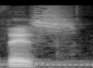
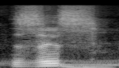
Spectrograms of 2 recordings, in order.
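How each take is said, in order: First: The th sound is said as in English. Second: The th sound is replaced with a Russian-like sound. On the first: The speaker calls it right. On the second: The speaker calls it wrong.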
